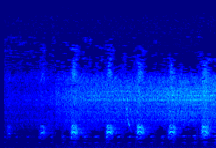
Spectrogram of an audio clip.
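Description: Faint bird calls, a short call repeated about every two-thirds of a second, over near silence.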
